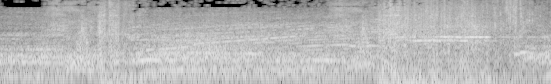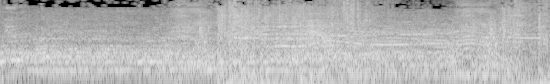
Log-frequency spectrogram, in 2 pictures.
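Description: A huge creature roars with a deep rumble.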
